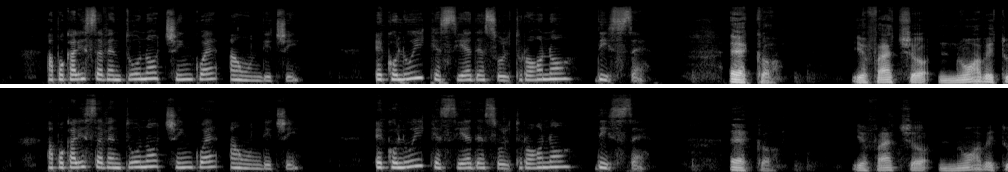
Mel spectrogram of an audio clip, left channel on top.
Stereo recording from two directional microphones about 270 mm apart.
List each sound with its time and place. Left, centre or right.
0.2 s speech: centre
7.2 s speech: left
